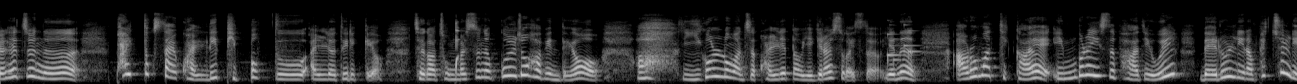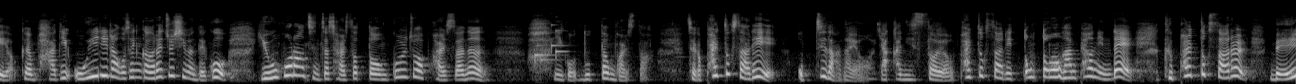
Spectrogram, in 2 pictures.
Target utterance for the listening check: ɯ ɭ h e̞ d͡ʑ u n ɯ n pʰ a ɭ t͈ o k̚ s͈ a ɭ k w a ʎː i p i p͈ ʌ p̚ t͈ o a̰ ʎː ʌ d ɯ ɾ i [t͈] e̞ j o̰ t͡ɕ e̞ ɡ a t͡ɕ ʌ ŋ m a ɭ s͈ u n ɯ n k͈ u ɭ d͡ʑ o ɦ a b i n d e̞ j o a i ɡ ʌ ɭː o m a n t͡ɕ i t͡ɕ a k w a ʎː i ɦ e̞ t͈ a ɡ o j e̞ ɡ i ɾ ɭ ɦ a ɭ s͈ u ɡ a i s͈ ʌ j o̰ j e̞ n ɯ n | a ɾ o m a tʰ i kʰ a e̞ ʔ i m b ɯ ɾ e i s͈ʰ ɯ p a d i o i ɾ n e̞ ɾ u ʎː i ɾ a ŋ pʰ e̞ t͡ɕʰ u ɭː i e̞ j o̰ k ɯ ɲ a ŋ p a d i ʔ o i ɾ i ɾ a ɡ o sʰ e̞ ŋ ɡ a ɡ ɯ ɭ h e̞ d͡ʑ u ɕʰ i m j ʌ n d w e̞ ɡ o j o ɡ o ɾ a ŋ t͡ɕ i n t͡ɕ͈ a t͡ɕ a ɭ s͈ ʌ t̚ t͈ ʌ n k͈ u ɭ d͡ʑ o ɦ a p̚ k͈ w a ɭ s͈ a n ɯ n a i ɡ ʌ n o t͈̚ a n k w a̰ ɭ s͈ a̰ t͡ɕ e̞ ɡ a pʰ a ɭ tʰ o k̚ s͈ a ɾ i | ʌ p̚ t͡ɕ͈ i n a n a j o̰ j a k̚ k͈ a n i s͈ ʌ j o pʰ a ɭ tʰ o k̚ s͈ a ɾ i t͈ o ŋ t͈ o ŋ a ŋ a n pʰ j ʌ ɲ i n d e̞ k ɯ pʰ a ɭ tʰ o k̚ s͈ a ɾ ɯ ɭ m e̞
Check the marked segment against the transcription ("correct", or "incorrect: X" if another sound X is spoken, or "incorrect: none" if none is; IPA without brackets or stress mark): incorrect: k͈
